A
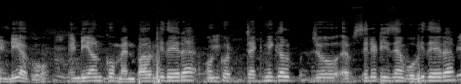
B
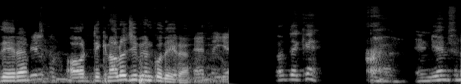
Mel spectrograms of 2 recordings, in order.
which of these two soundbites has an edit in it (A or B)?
B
